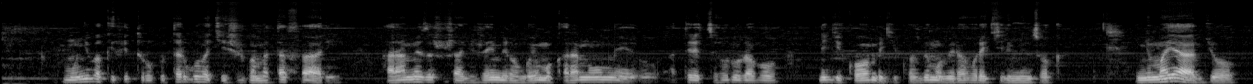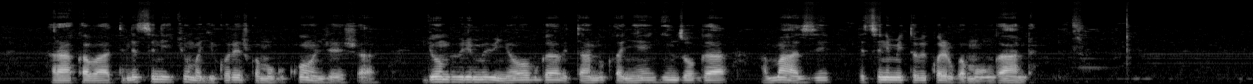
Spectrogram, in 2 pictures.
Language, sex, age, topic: Kinyarwanda, male, 18-24, finance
